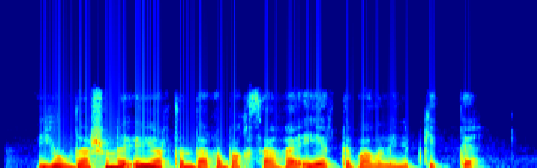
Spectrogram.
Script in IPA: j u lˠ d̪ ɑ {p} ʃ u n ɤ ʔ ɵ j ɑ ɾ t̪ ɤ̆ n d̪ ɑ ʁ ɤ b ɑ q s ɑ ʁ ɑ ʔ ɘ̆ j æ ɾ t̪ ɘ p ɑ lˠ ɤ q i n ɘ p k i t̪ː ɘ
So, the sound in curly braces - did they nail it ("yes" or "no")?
no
